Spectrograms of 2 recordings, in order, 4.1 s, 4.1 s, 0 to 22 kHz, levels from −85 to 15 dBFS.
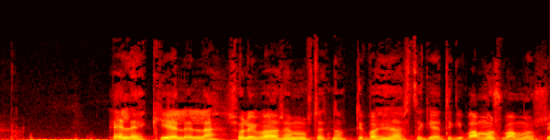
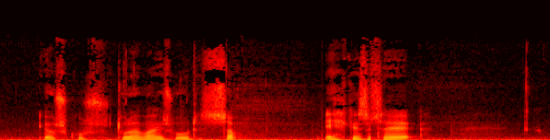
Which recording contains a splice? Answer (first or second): second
